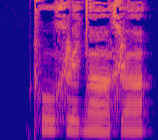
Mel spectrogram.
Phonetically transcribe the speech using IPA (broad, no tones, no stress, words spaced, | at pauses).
ʈʰux ɭidɐ̃ːxɭɐ̃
